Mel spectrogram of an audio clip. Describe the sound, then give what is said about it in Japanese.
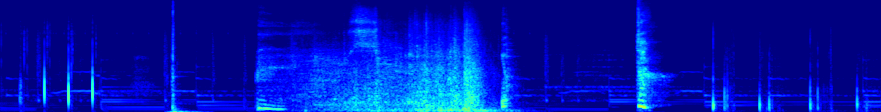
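A shop's entrance door is closed: a few soft footsteps and a sharp tap, then a long rushing, rattling scrape lasting several seconds, then a heavy thunk, followed by more quiet steps and taps. “入り口も閉めてきちゃいます。”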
